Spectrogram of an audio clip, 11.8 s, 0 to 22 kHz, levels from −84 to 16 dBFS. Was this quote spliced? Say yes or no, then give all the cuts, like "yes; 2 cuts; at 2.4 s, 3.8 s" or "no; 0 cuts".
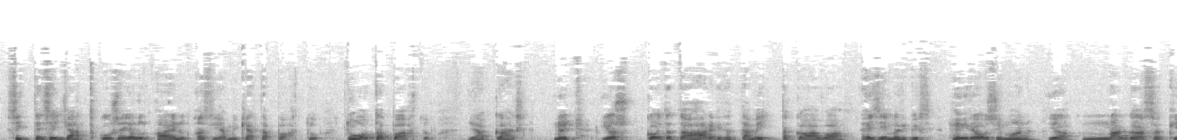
yes; 2 cuts; at 5.3 s, 9.4 s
